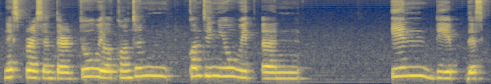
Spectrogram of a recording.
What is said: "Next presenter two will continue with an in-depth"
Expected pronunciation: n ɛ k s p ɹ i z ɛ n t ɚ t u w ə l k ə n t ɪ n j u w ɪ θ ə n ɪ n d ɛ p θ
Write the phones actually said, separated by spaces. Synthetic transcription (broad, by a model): n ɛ k s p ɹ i s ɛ n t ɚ t u w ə l k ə n t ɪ n j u w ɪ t ə n ɪ n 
